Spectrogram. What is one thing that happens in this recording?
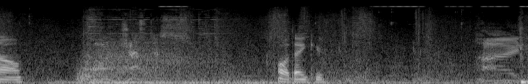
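A young man talks into a close microphone with animation.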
